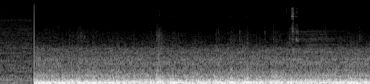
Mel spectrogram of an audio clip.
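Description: A car just repaired with wheel nuts torqued to 159 foot-pounds starts moving on a test drive, a loud, steady low engine and road rumble kicking in abruptly after a quiet start and holding evenly, with no voices.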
